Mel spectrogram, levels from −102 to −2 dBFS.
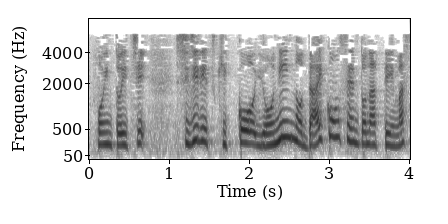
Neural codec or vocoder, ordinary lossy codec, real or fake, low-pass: vocoder, 44.1 kHz, 128 mel bands every 512 samples, BigVGAN v2; MP3, 24 kbps; fake; 7.2 kHz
